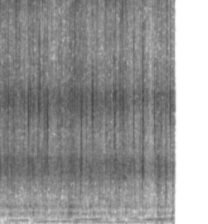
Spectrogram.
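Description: A semolina and capsicum chilka fries in oil in a wok, giving a steady close sizzle with faint crackles and a low hum, then cutting off abruptly.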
